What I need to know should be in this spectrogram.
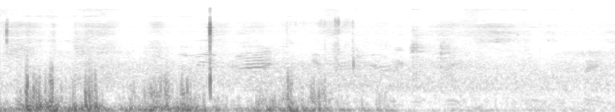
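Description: A horse's hooves clump on a hollow ramp.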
